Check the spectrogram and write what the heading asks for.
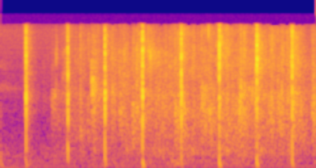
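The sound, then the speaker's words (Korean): An audience applauds the church choir together, with a steady rhythm of sharp, louder claps standing out over a dense bed of scattered clapping, moderately loud and sustained throughout without any talking. “한번 박수 한번 쳐주세요.”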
